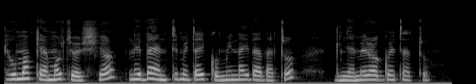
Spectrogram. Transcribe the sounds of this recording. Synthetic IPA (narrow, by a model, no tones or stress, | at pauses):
ehumɔkeamotoʃjɔneðaɛntimitaikominaiðaðato | ɡiɲameɾɔɡwɛtato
